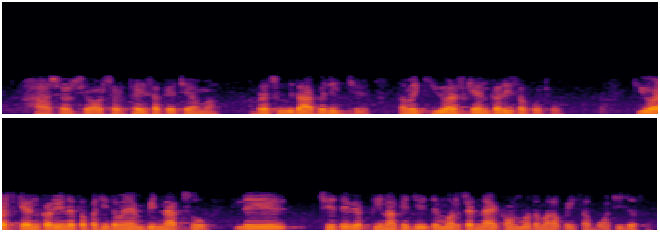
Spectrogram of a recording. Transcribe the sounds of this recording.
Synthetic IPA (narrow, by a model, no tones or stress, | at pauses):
haʃəɾʃəɾsəɾt̪ʰəiʃəket͡ʃʰeamã | ap̬ɽ̃esuʋid̪ʱaːpelid͡ʒt͡ʃʰe | t̪əmekjuaɾskɛnkəɾiʃəkot͡ʃʰo | kjuaɾskɛnkəɾinet̪opət͡ʃʰit̪əmeːmpinːakʰʃõ | eʈle | d͡ʒet̪eʋjək̚t̪inaked͡ʒeɾit̪eməɾt͡ʃeʈnaɛkaũɳʈmãt̪əmaɾapəjsap̬ɔɦɔ̃t͡ʃid͡ʒəʃe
